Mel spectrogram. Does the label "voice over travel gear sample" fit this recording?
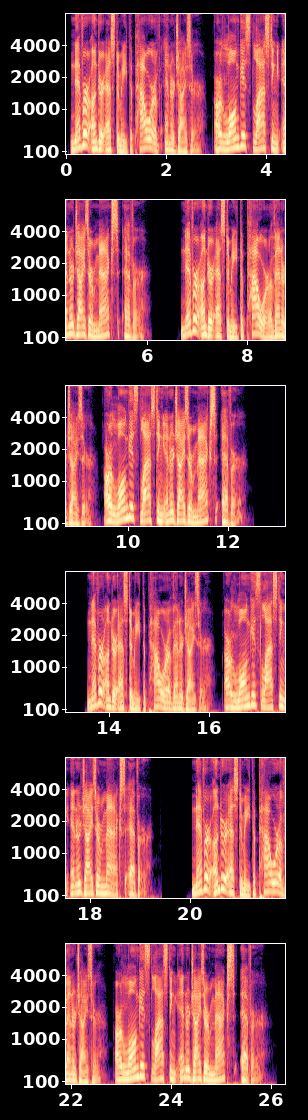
Yes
